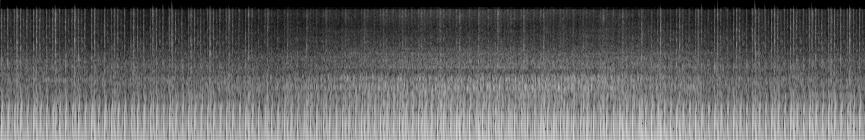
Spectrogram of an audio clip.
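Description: Loud, lumpy V-twin beat at about three and a half pulses a second, raspy through open pipes but steady and even; healthy engine.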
